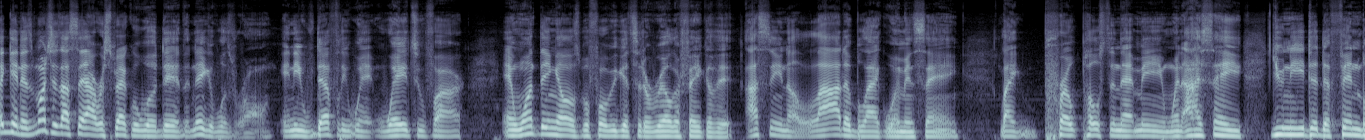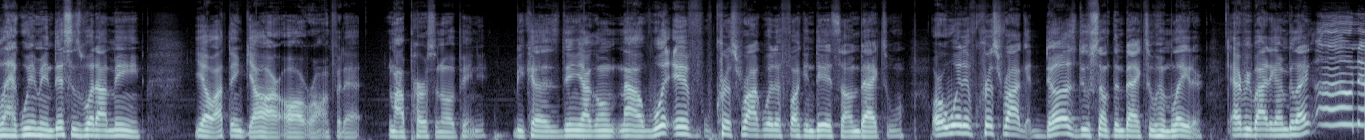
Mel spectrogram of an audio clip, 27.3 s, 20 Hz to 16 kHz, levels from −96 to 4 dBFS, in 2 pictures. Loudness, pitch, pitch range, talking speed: -19 LUFS, 140 Hz, 130-160 Hz, 240 wpm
